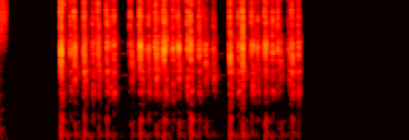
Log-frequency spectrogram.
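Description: Keyboard-typing sound effect: rapid clicks in three short runs, starting about half a second in and stopping abruptly about three seconds in.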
